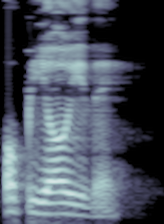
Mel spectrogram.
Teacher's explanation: Eso sería un triptongo. Tres vocales unidas y que se pronuncian en una sola sílaba.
